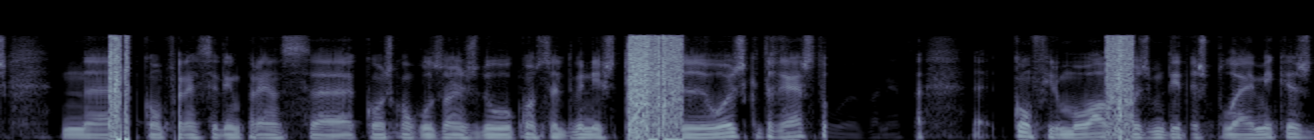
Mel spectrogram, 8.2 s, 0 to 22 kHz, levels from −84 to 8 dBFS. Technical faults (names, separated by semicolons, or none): uninitialised buffer; packet loss on an ADPCM call; audio dropout to a faint residue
